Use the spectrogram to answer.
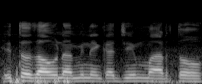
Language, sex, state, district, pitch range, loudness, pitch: Marathi, male, Maharashtra, Aurangabad, 140-150 Hz, -20 LUFS, 145 Hz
